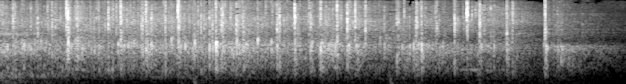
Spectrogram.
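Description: An audience claps steadily, a dense patter of many hands with scattered sharper claps standing out, holding at a moderate level before trailing off near the end.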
